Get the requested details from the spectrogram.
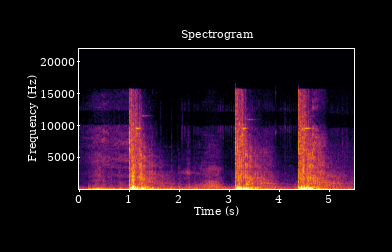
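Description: A pistol fires loud single shots.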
